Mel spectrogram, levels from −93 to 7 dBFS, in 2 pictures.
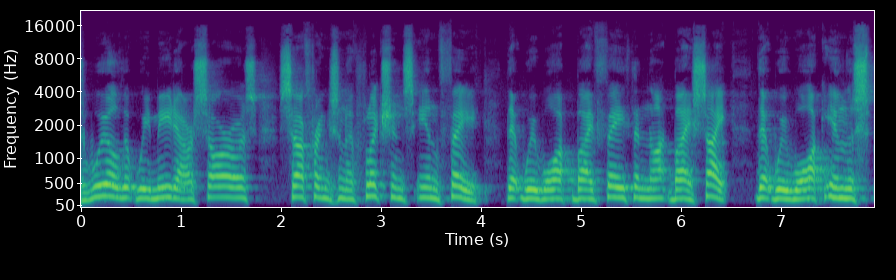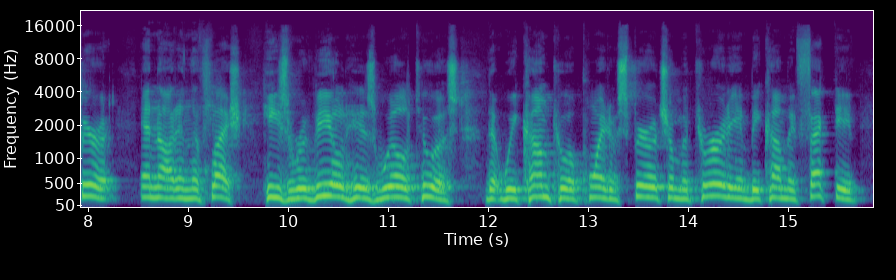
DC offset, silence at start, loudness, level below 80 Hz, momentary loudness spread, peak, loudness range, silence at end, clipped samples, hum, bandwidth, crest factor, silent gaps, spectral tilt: under 0.1%; 0 s; -19 LUFS; -82 dBFS; 7 LU; -6 dBFS; 4 LU; 0.15 s; under 0.1%; none; 13.5 kHz; 12 dB; none; -5.5 dB/octave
